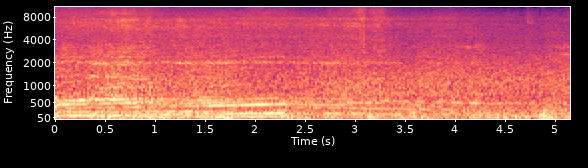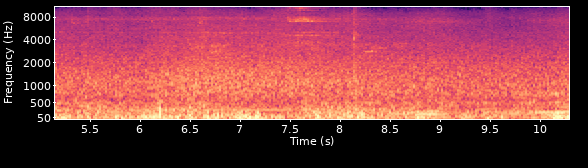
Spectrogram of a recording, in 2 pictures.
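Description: Rotax two-stroke kart engine idling while the kart sits stationary. A steady pitched hum with a gliding tone over it drops away about two seconds in, leaving a rough, noisy rumble.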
